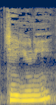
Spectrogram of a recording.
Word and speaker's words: Jaeyoony: Jay Yooni, because in Korea, people, when they say your name, they always add an extra syllable. So I was always Jay Yooni.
